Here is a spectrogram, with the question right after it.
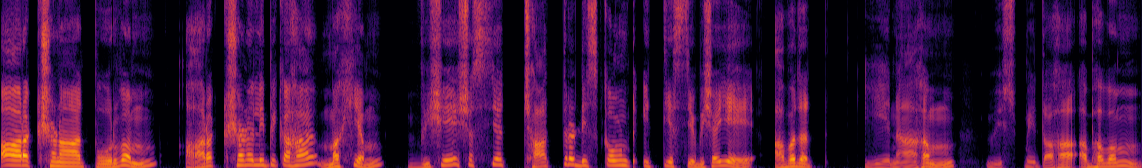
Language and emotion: Sanskrit, surprised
